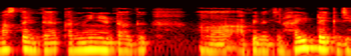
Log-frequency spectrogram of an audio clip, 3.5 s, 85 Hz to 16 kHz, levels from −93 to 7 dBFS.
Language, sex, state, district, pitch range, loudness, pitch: Tulu, male, Karnataka, Dakshina Kannada, 135-160 Hz, -25 LUFS, 150 Hz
